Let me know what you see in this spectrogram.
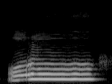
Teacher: Ra is heavy for Dhamma, circle your lips. Make it 2 counts long.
